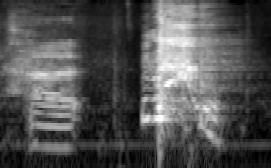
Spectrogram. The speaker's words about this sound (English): Bless you.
